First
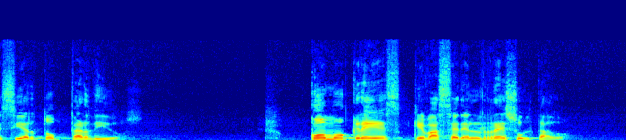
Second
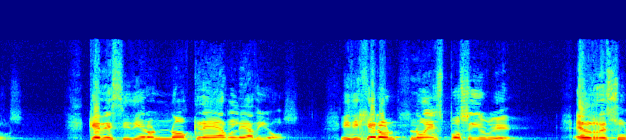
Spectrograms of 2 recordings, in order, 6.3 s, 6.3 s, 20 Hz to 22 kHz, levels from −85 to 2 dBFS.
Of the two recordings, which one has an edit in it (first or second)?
second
